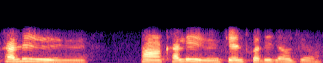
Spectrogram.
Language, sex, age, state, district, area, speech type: Odia, female, 30-45, Odisha, Jagatsinghpur, rural, conversation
